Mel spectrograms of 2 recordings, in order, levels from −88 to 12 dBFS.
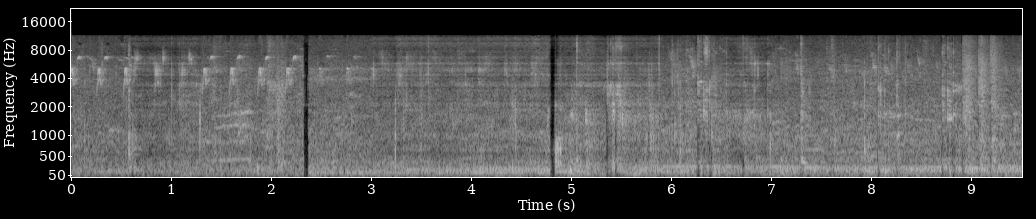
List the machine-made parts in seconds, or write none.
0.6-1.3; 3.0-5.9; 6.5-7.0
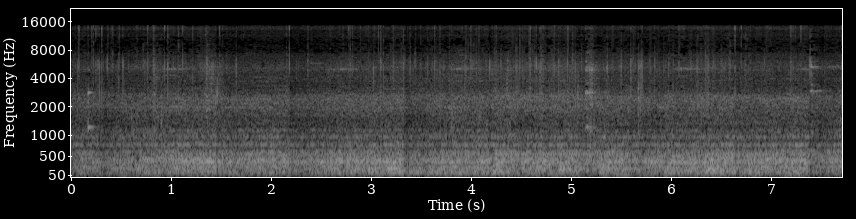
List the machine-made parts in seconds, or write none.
none

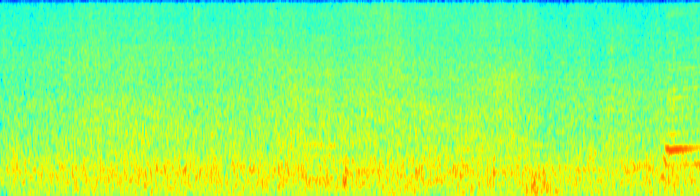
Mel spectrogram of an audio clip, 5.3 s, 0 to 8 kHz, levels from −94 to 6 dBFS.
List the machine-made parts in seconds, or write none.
2.2-4.7

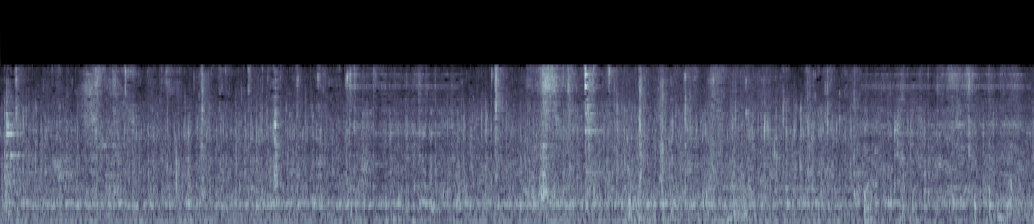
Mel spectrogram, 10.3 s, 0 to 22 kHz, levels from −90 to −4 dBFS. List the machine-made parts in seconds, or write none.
3.5-4.6; 8.6-10.3

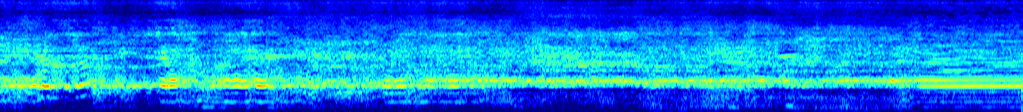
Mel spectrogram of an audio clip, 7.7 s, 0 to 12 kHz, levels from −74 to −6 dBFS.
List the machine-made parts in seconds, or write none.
0.0-6.9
